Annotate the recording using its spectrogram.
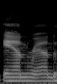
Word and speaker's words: Ayn Rand: I think Ayn Rand is how you're supposed to pronounce it.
